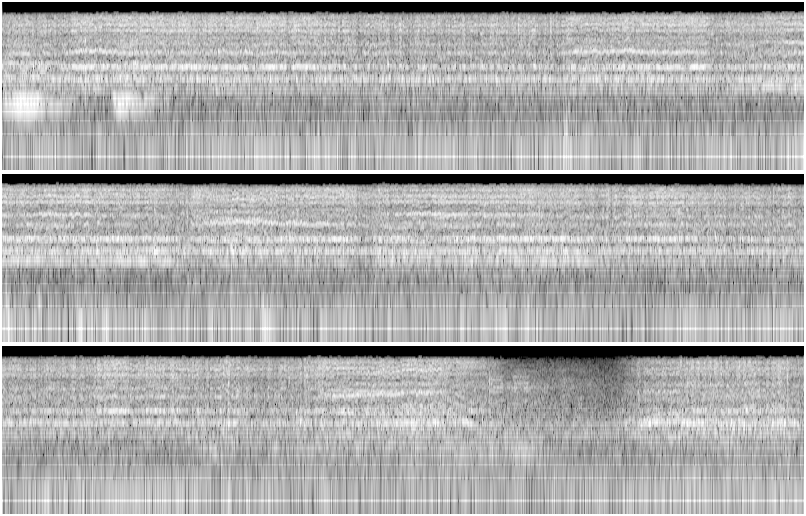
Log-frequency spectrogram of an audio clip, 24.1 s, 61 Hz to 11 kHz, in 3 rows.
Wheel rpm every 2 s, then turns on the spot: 200, 200, 200, 200, 200, 200, 190, 200, 200, 200, 70, 110.
none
